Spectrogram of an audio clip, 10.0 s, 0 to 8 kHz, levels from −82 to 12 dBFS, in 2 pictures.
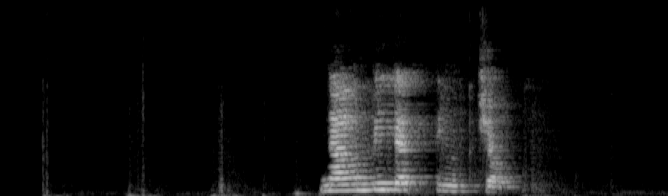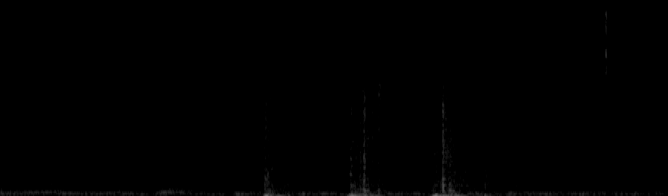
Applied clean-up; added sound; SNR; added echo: neural mask model DeepFilterNet 3.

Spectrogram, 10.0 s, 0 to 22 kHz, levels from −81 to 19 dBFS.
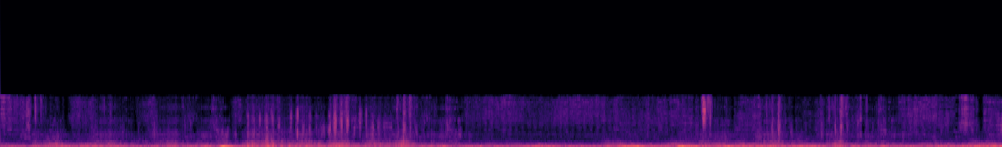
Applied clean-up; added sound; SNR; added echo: neural separator model SepFormer DNS4.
